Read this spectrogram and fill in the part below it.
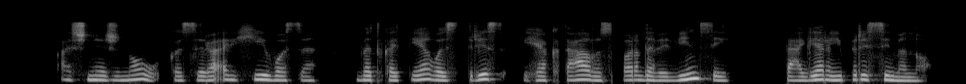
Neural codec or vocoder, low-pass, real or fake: codec, 16 kHz, 0.8 kbps, ZipCodec; 7.2 kHz; fake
